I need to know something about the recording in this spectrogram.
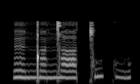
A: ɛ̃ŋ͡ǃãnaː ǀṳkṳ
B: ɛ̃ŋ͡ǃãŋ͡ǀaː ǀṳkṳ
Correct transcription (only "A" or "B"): B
